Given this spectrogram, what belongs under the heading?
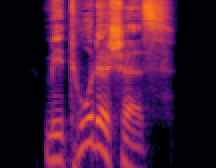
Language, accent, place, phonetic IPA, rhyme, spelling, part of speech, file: German, Germany, Berlin, [meˈtoːdɪʃəs], -oːdɪʃəs, methodisches, adjective, De-methodisches.ogg
- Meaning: strong/mixed nominative/accusative neuter singular of methodisch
